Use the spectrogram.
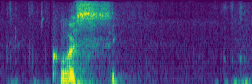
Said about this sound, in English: I'm just typing into Google to see whether you come up.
